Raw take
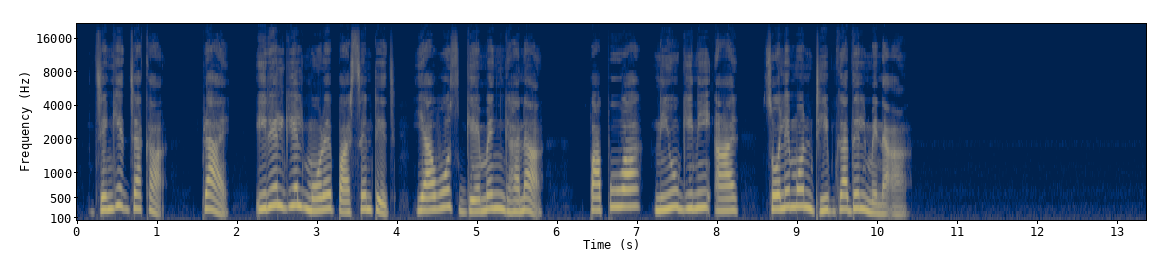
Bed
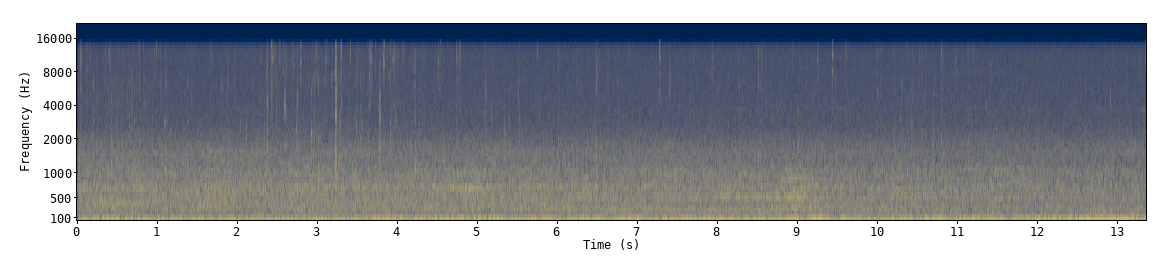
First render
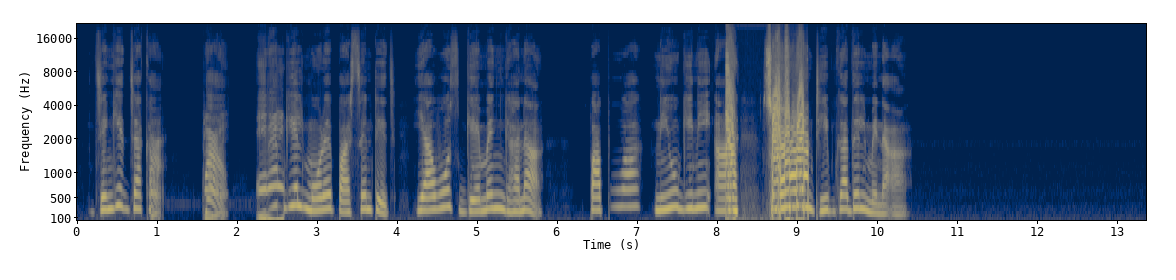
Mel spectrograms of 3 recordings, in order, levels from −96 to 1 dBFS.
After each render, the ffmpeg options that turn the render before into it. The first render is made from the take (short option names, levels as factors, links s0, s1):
-filter_complex "[0:a]asettb=1/sr,asplit=3[s0][s1][s2];[s0]atrim=end=0.924[s3];[s1]atrim=start=0.92:end=2.59,asetpts=PTS-STARTPTS,afade=t=in:d=0.004:c=qsin,afade=t=out:st=1.666:d=0.004:c=qsin,aeval=exprs='val(0)*sin(2*PI*370*n/s)':c=same[s4];[s2]atrim=start=2.586[s5];[s3][s4]acrossfade=d=0.004:c1=hsin:c2=qsin[s6];[s6][s5]acrossfade=d=0.004:c1=qsin:c2=hsin,asettb=1/sr,asplit=3[s7][s8][s9];[s7]atrim=end=8.114[s10];[s8]atrim=start=8.11:end=9.14,asetpts=PTS-STARTPTS,afade=t=in:d=0.004:c=qsin,afade=t=out:st=1.026:d=0.004:c=qsin,aeval=exprs='0.188*sin(PI/2*7.08*val(0)/0.188)':c=same[s11];[s9]atrim=start=9.136[s12];[s10][s11]acrossfade=d=0.004:c1=hsin:c2=qsin[s13];[s13][s12]acrossfade=d=0.004:c1=qsin:c2=hsin,asplit=2[s14][s15];[s14]atrim=end=6.66,asetpts=PTS-STARTPTS,afade=t=out:st=6.656:d=0.004:c=hsin[s16];[s15]atrim=start=6.66,asetpts=PTS-STARTPTS,afade=t=in:d=0.47[s17];[s16][s17]concat=n=2:v=0:a=1"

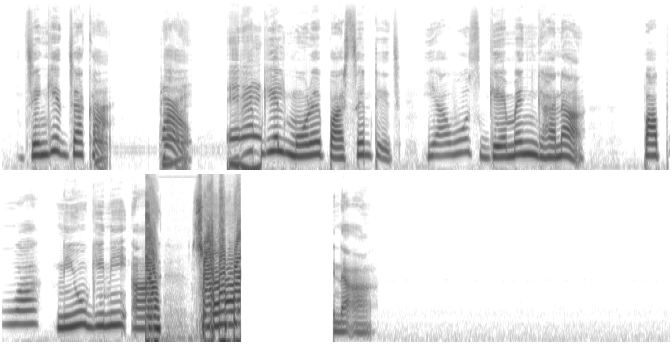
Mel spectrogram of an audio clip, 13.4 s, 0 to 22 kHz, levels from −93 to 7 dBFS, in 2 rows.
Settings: -filter_complex "[0:a]asettb=1/sr,asplit=3[s0][s1][s2];[s0]atrim=end=3.614[s3];[s1]atrim=start=3.61:end=4.89,asetpts=PTS-STARTPTS,afade=t=in:d=0.004:c=qsin,afade=t=out:st=1.276:d=0.004:c=qsin,acompressor=threshold=0.0224:ratio=6:attack=3.2:release=140:knee=1:detection=peak[s4];[s2]atrim=start=4.886[s5];[s3][s4]acrossfade=d=0.004:c1=hsin:c2=qsin[s6];[s6][s5]acrossfade=d=0.004:c1=qsin:c2=hsin,asplit=3[s7][s8][s9];[s7]atrim=end=9.06,asetpts=PTS-STARTPTS,afade=t=out:st=9.056:d=0.004:c=hsin[s10];[s8]atrim=start=9.06:end=9.99,asetpts=PTS-STARTPTS,volume=0[s11];[s9]atrim=start=9.99,asetpts=PTS-STARTPTS,afade=t=in:d=0.004:c=hsin[s12];[s10][s11][s12]concat=n=3:v=0:a=1"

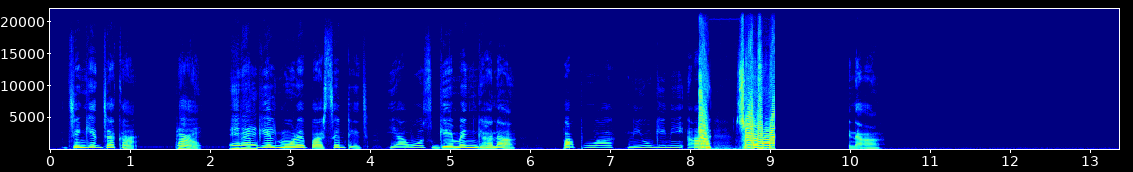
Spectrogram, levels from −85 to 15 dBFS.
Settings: -filter_complex "[0:a]asettb=1/sr,asplit=3[s0][s1][s2];[s0]atrim=end=3.274[s3];[s1]atrim=start=3.27:end=4.44,asetpts=PTS-STARTPTS,afade=t=in:d=0.004:c=qsin,afade=t=out:st=1.166:d=0.004:c=qsin,highpass=f=180:p=1[s4];[s2]atrim=start=4.436[s5];[s3][s4]acrossfade=d=0.004:c1=hsin:c2=qsin[s6];[s6][s5]acrossfade=d=0.004:c1=qsin:c2=hsin,asettb=1/sr,asplit=3[s7][s8][s9];[s7]atrim=end=6.494[s10];[s8]atrim=start=6.49:end=8.06,asetpts=PTS-STARTPTS,afade=t=in:d=0.004:c=qsin,afade=t=out:st=1.566:d=0.004:c=qsin,acompressor=threshold=0.0158:ratio=16:attack=3.2:release=140:knee=1:detection=peak[s11];[s9]atrim=start=8.056[s12];[s10][s11]acrossfade=d=0.004:c1=hsin:c2=qsin[s13];[s13][s12]acrossfade=d=0.004:c1=qsin:c2=hsin,asettb=1/sr,asplit=3[s14][s15][s16];[s14]atrim=end=8.684[s17];[s15]atrim=start=8.68:end=10.13,asetpts=PTS-STARTPTS,afade=t=in:d=0.004:c=qsin,afade=t=out:st=1.446:d=0.004:c=qsin,equalizer=f=160:w=1.2:g=-10.5[s18];[s16]atrim=start=10.126[s19];[s17][s18]acrossfade=d=0.004:c1=hsin:c2=qsin[s20];[s20][s19]acrossfade=d=0.004:c1=qsin:c2=hsin"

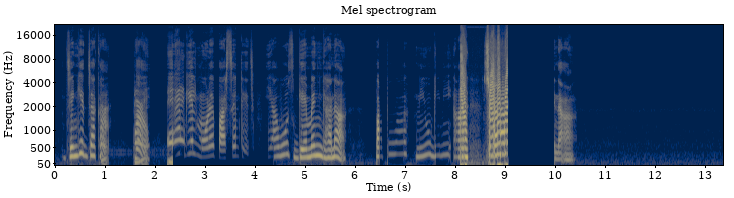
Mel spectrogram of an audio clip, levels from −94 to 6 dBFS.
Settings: -filter_complex "[0:a]asettb=1/sr,asplit=3[s0][s1][s2];[s0]atrim=end=2.354[s3];[s1]atrim=start=2.35:end=4.38,asetpts=PTS-STARTPTS,afade=t=in:d=0.004:c=qsin,afade=t=out:st=2.026:d=0.004:c=qsin,highpass=f=830:w=0.5412,highpass=f=830:w=1.3066[s4];[s2]atrim=start=4.376[s5];[s3][s4]acrossfade=d=0.004:c1=hsin:c2=qsin[s6];[s6][s5]acrossfade=d=0.004:c1=qsin:c2=hsin,asettb=1/sr,asplit=3[s7][s8][s9];[s7]atrim=end=6.484[s10];[s8]atrim=start=6.48:end=6.98,asetpts=PTS-STARTPTS,afade=t=in:d=0.004:c=qsin,afade=t=out:st=0.496:d=0.004:c=qsin,acompressor=threshold=0.00355:ratio=8:attack=3.2:release=140:knee=1:detection=peak[s11];[s9]atrim=start=6.976[s12];[s10][s11]acrossfade=d=0.004:c1=hsin:c2=qsin[s13];[s13][s12]acrossfade=d=0.004:c1=qsin:c2=hsin,asplit=2[s14][s15];[s14]atrim=end=7.62,asetpts=PTS-STARTPTS,afade=t=out:st=7.616:d=0.004:c=hsin:silence=0.0668344[s16];[s15]atrim=start=7.62,asetpts=PTS-STARTPTS,afade=t=in:d=0.58:silence=0.0668344[s17];[s16][s17]concat=n=2:v=0:a=1"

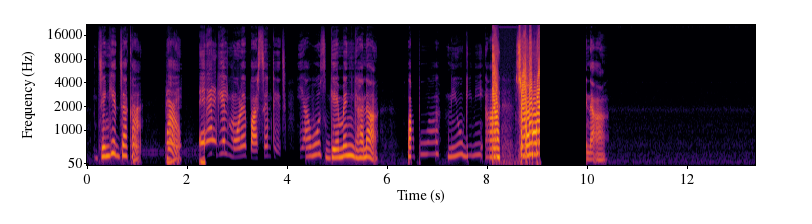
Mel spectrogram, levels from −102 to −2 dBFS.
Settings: -af "highpass=f=80:w=0.5412,highpass=f=80:w=1.3066,equalizer=f=180:w=0.57:g=-5"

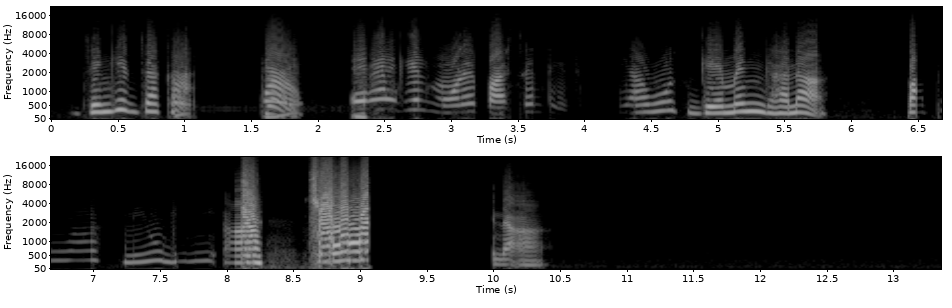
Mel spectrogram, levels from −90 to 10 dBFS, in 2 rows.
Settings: -af "adynamicsmooth=sensitivity=7:basefreq=850,asoftclip=type=tanh:threshold=0.141"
